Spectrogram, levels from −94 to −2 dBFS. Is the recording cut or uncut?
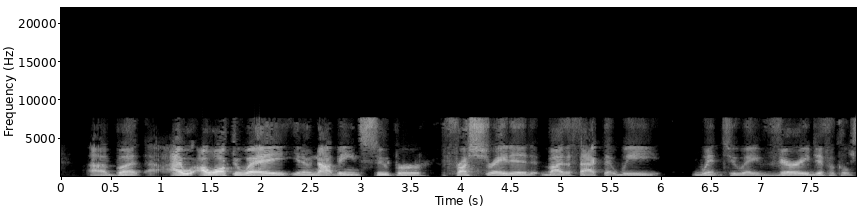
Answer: cut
